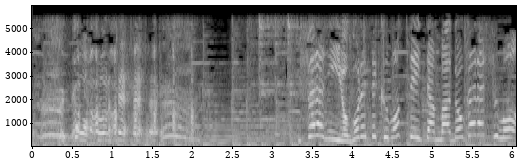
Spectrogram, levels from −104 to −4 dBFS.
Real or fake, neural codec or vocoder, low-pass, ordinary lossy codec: real; none; 5.4 kHz; none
